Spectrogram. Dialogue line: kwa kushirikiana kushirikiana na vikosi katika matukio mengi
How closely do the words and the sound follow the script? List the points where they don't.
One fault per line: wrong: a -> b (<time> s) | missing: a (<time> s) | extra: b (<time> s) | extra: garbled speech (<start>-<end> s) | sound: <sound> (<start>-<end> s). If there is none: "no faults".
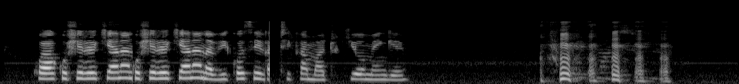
sound: dropout (2.7-2.8 s)
sound: laugh (5.4-6.7 s)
